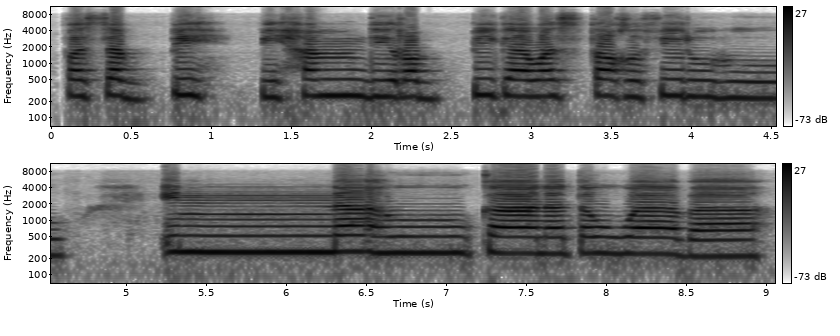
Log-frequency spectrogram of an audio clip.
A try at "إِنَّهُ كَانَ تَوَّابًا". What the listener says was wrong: واؤ کے اوپر تھوڑا سا ہم اسٹے کریں گے، واؤ کے اوپر اسٹے کیجئے. یہ جو واؤ ہے یہ والا،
